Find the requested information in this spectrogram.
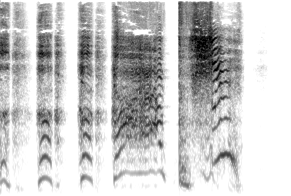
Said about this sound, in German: setzte Paddy an, musste niesen und wischte mit dem Ärmel über seine Nase.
